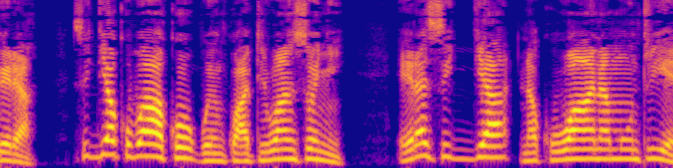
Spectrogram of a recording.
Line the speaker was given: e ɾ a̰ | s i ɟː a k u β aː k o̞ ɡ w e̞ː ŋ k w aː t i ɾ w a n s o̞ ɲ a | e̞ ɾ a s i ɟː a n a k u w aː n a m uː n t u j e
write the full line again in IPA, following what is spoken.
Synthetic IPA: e ɾ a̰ | s i ɟː a k u β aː k o̞ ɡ w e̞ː ŋ k w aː t i ɾ w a n s o̞ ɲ i | e̞ ɾ a s i ɟː a n a k u w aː n a m uː n t u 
